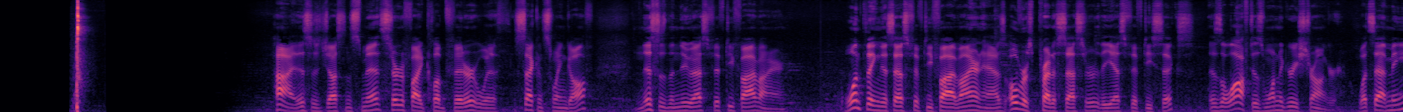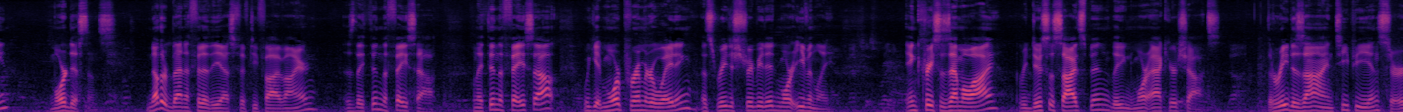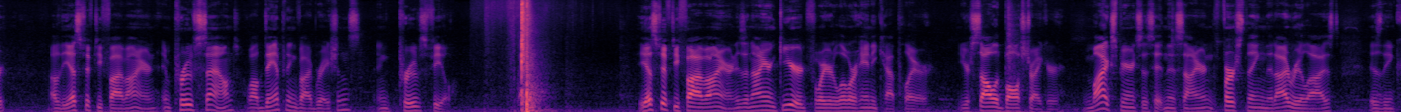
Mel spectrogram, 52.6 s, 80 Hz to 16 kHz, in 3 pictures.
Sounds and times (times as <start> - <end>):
Speech: 3.4 - 7.4, 8.0 - 10.0, 10.6 - 40.8, 43.0 - 52.5.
